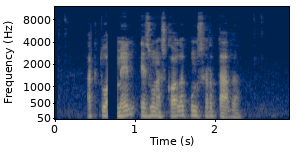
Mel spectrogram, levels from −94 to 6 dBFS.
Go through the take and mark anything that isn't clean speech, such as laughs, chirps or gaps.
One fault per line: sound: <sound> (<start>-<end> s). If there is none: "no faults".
sound: dropout (0.7-0.8 s)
